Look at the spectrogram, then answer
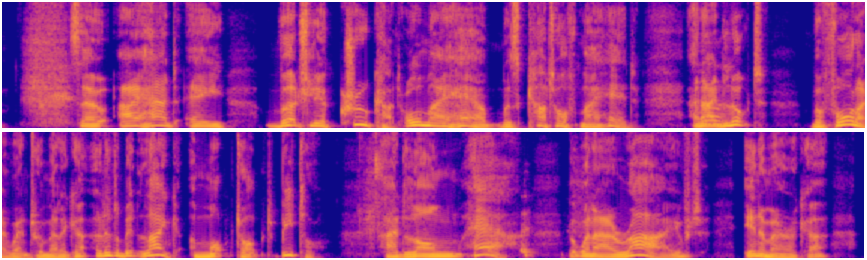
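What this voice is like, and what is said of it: English accent. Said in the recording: “I was British, I had an English accent”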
